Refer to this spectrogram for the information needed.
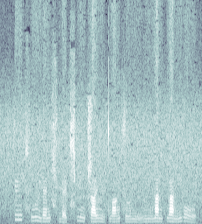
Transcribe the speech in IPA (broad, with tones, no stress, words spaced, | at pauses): t̪y˥nt͡sʰu˧˥ ljɛ˧˥nt͡ɕʰɥɛ̰˨˩t͡ɕʰi˥˩n ʈ͡ʂa˧˥ɪ̯ly̰˨˩t̪wɑ˧˥ŋ t͡sɹ̩˧˥n̪ḭ˨˩ŋli˥˧ŋ ma˥˧nxwa˥˧n n̪jo˥˩ʊ̯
